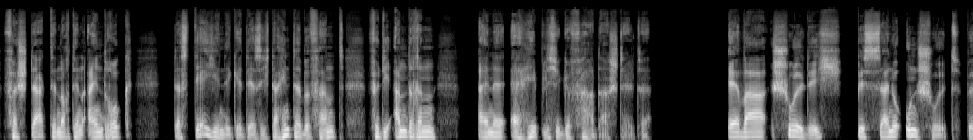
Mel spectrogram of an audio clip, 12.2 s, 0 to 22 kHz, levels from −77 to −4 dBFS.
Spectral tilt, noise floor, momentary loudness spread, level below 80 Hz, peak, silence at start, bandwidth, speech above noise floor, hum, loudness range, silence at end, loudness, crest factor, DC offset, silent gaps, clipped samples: -4.5 dB/octave; under -90 dBFS; 10 LU; -52 dBFS; 0 dBFS; 0.05 s; 17 kHz; over 73 dB; none; 5 LU; 0 s; -17 LUFS; 18 dB; under 0.1%; 2.09-2.18 s, 5.78-5.97 s, 8.18-9.09 s, 10.56-10.72 s, 12.04-12.09 s; under 0.1%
